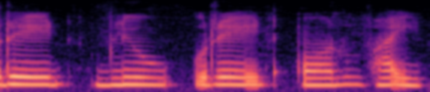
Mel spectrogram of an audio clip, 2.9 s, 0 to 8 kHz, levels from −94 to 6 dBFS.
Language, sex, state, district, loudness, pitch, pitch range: Marathi, female, Maharashtra, Sindhudurg, -15 LUFS, 235 Hz, 225-245 Hz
